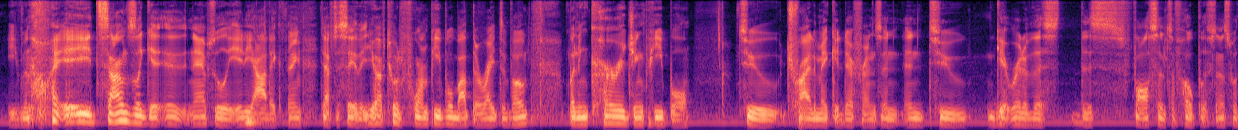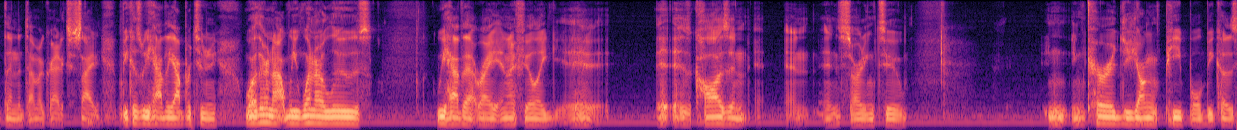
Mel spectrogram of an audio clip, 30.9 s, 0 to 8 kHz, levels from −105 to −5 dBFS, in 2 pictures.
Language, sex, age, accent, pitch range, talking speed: English, male, 20-39, American, 90-105 Hz, 160 wpm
